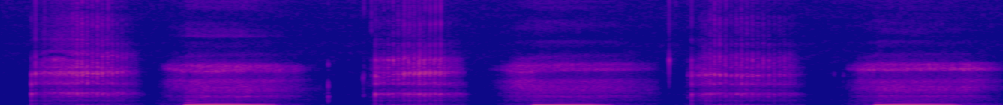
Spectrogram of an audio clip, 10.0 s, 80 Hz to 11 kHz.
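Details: Simulated snoring by a voice actor: three slow breath cycles, each a breathy inhale with a low rattling snore, then a soft sighing exhale, about 17 a minute.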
